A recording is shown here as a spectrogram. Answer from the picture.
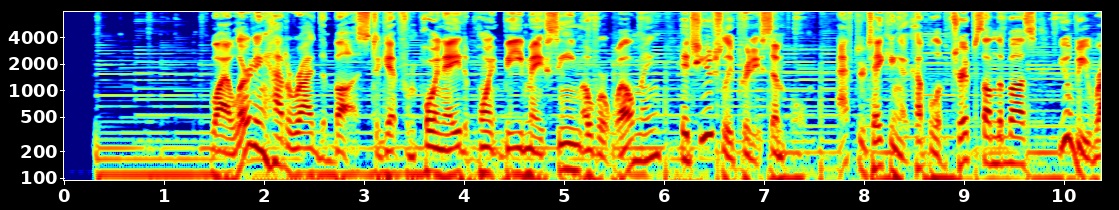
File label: NARRATION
